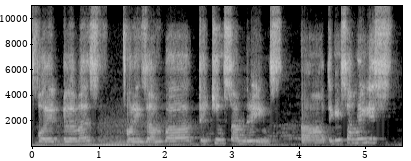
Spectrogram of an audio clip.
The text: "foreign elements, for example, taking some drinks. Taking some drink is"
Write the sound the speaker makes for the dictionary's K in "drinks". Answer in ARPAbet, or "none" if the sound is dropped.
none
